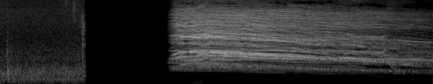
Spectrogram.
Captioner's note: kids booing bc i suck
